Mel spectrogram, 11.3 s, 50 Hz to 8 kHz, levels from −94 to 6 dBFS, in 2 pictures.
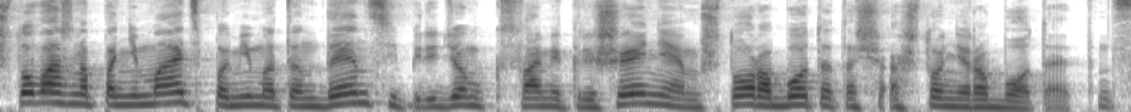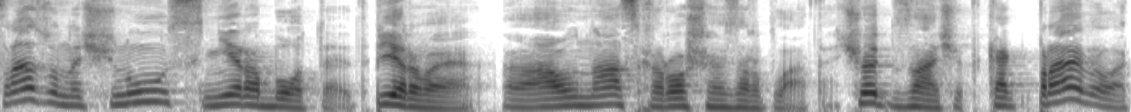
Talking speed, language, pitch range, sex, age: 170 wpm, Russian, 150-185 Hz, male, 30-49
